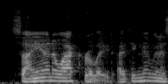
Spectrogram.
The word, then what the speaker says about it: cyanoacrylate: this scio i'm getting better at the name cyanoacrylate cyanoacrylate i think i'm going to stick with that pronunciation that's what it is there's the right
